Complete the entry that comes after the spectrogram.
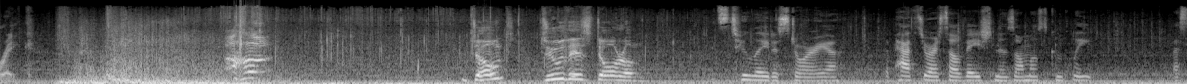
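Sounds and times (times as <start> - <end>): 
speech: 0.0 - 0.4, 4.7 - 6.5, 7.3 - 11.1
fireball explosion blast: 0.5 - 5.4.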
